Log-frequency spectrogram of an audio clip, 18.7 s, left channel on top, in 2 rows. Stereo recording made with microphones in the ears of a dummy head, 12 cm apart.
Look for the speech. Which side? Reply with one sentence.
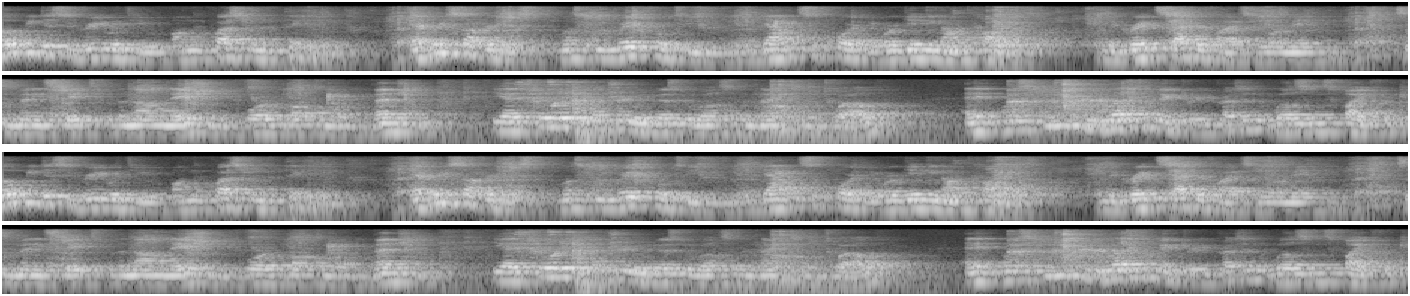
You can hear the speech on the left.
